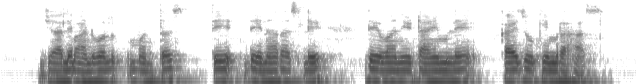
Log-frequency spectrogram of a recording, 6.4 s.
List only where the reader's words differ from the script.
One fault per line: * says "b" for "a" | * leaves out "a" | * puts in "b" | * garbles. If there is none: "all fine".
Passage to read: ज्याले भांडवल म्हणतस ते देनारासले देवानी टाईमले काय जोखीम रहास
all fine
